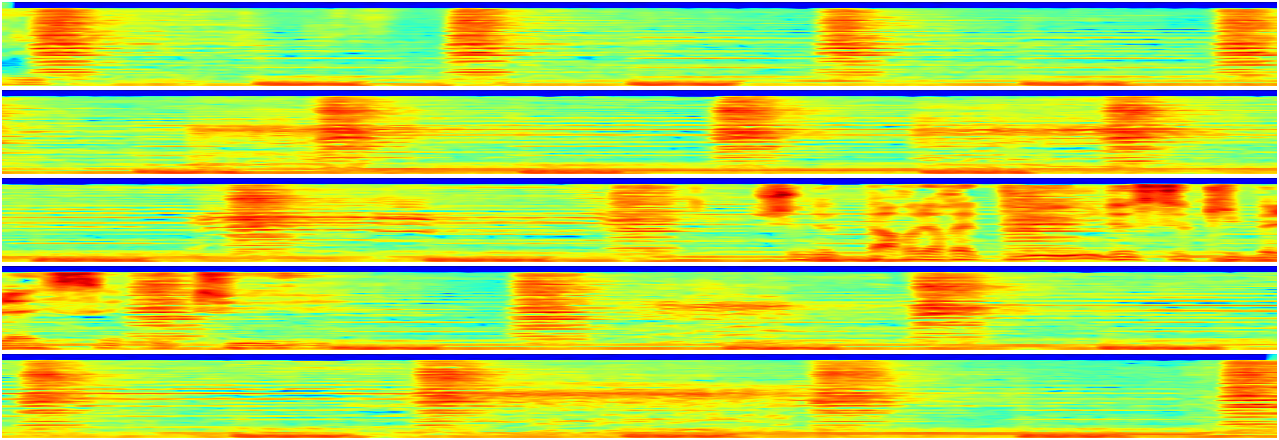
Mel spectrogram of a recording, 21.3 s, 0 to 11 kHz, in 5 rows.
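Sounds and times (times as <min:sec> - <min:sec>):
sustained brassy horn-like chords: 0:00.0 - 0:21.2
thumping beat of a recorded song: 0:00.0 - 0:21.2
speech: 0:11.2 - 0:14.1.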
